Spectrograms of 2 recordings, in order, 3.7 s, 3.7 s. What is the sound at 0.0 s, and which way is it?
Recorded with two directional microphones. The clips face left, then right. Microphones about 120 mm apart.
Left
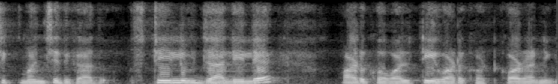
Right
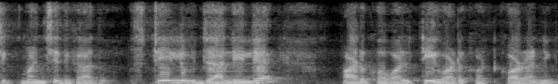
Speech, 35° left (ahead or behind).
